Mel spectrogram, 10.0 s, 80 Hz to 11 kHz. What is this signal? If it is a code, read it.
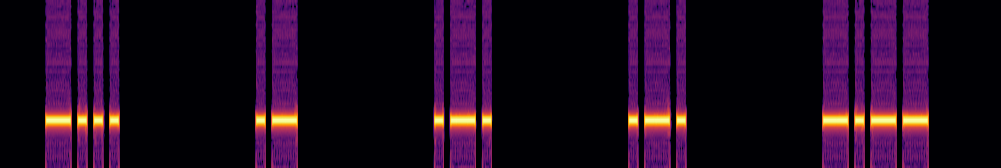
Morse code, heard as a keyed tone, about 15 wpm, spaced as for 5 wpm, 1000 Hz. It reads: BARRY
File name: qotdfiles / 5wpm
